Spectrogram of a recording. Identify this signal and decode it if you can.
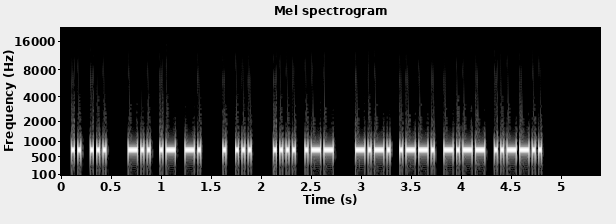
Morse code, heard as a keyed tone, about 39 wpm, 700 Hz. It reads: IS DAN ES HW CPY?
